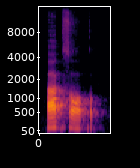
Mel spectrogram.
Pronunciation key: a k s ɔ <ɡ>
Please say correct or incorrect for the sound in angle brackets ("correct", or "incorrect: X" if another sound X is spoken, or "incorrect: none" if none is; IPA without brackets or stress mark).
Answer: incorrect: k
